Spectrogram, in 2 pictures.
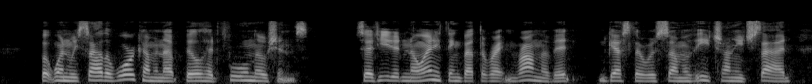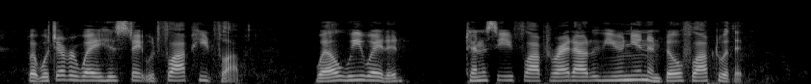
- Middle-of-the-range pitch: Yes, medium, 175 Hz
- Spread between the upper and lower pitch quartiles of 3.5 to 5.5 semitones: No, average, 2.9 semitones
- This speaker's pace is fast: Yes, fast, 210 wpm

